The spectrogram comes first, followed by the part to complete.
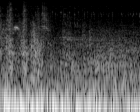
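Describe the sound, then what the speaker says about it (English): Drawbridge mechanism in the ARK video game grinding open or shut, a steady low mechanical rumble with faint creaking and ratcheting running through the whole stretch, no voices. "Bridge is pretty good. You can hear it whenever it opens and closes."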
